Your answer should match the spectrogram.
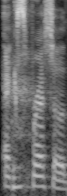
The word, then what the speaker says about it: espresso: I hate it when people say espresso. I don't like it when people say espresso. Espresso. There's no X in espresso.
